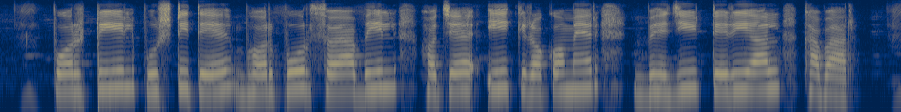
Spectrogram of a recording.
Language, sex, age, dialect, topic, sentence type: Bengali, female, 18-24, Jharkhandi, agriculture, statement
